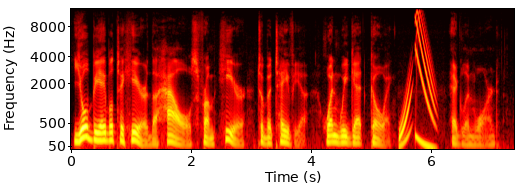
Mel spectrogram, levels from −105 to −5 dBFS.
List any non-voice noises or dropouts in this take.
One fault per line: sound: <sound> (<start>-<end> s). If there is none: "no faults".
sound: chirp (5.5-6.1 s)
